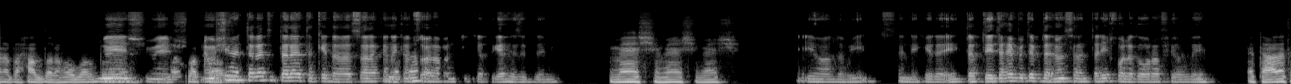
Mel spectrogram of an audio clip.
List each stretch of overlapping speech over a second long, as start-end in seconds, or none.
0.9-2.4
